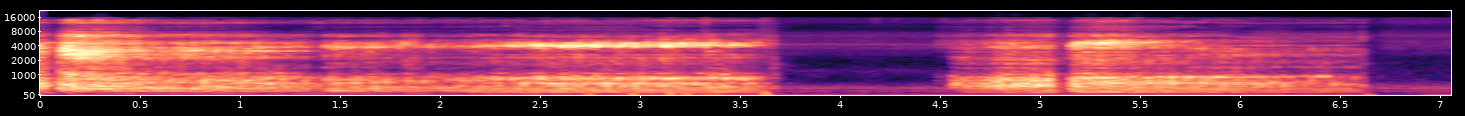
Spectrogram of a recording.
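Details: Tiger, one of the cat species, played for listening: two long, rough, breathy roars, the first over three seconds and the second shorter after a brief silence, broad and noisy with a faint higher whine.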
